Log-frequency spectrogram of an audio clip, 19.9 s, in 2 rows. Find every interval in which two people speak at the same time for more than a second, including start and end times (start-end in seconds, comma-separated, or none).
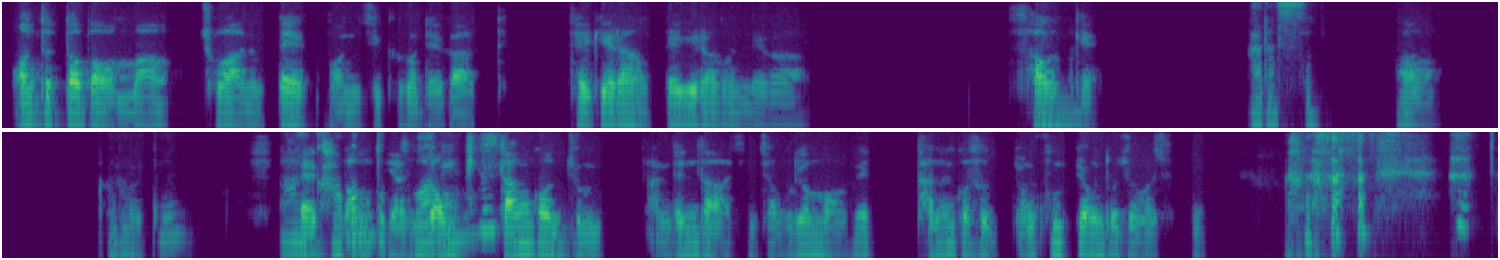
11.9-13.8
